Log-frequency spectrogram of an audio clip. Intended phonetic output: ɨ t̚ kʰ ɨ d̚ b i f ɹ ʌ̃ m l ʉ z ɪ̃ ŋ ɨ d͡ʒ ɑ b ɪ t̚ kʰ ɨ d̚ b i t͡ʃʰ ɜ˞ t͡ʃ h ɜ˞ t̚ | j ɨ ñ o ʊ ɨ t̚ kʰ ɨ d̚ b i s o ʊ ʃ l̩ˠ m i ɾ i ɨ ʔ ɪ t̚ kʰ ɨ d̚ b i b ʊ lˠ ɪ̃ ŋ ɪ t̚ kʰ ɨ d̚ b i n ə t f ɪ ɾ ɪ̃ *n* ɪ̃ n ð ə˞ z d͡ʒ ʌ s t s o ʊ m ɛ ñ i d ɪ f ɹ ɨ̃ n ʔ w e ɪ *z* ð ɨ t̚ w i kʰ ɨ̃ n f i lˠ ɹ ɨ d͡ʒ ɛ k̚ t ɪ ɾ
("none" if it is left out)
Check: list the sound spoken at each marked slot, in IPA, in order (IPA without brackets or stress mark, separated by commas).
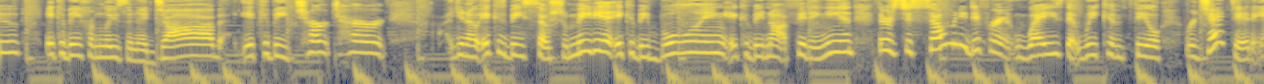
ŋ, z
